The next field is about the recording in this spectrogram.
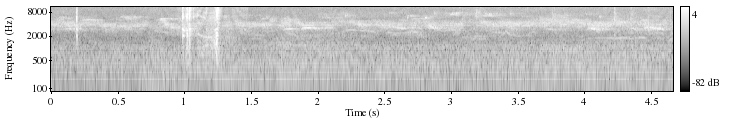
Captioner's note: camera shutter clicking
